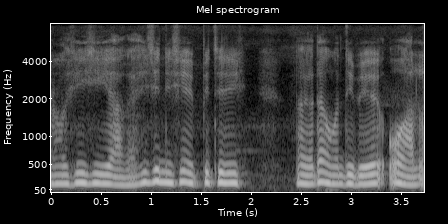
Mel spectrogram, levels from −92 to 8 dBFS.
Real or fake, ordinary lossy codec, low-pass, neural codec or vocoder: real; none; none; none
